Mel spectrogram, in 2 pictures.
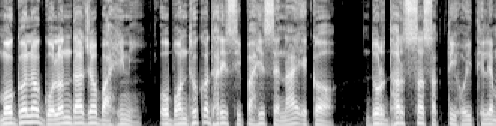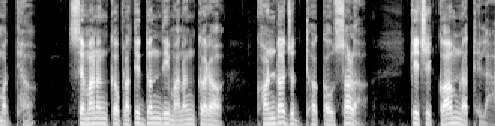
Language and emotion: Odia, neutral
